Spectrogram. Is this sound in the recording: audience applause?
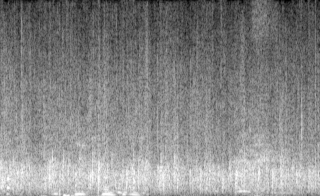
yes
